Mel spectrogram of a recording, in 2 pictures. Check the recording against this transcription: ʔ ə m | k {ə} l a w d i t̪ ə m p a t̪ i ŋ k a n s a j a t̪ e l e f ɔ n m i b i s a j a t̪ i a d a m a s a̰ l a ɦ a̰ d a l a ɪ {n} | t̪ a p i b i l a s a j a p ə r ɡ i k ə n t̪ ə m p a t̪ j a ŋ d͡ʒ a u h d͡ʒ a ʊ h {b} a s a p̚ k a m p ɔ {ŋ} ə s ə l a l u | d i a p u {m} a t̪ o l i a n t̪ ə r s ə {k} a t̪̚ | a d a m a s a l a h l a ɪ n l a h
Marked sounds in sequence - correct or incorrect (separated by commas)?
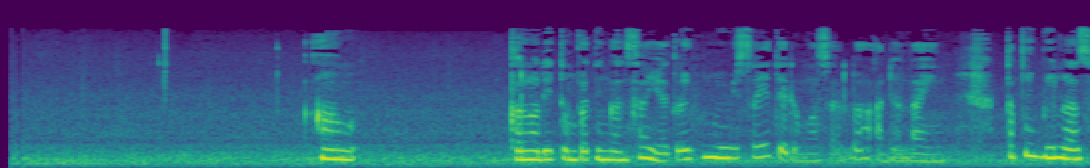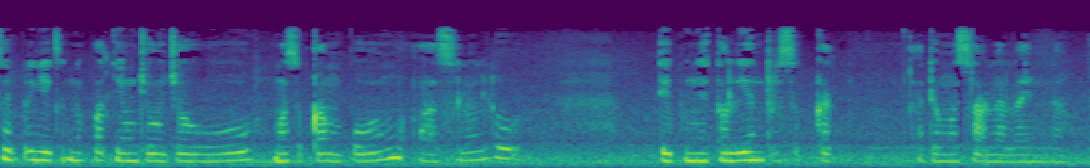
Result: incorrect, correct, incorrect, correct, incorrect, correct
